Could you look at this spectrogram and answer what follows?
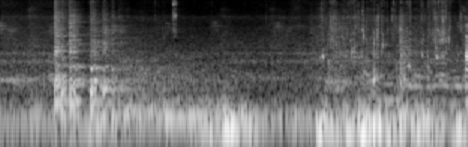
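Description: Water splashing and trickling as wheat is rinsed clean by hand, uneven sloshes and pours close by, with soft background voices.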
